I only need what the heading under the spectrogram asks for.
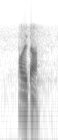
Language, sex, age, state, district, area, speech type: Manipuri, male, 18-30, Manipur, Kangpokpi, urban, conversation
